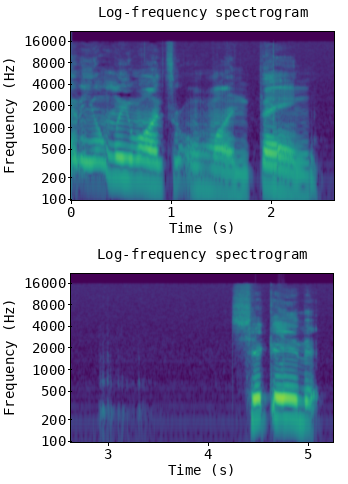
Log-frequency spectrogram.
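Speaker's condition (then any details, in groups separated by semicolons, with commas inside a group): Cerebral palsy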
